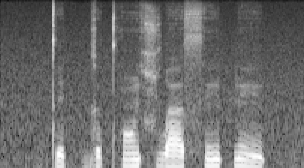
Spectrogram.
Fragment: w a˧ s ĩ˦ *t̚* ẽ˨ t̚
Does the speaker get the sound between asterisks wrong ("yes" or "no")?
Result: no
